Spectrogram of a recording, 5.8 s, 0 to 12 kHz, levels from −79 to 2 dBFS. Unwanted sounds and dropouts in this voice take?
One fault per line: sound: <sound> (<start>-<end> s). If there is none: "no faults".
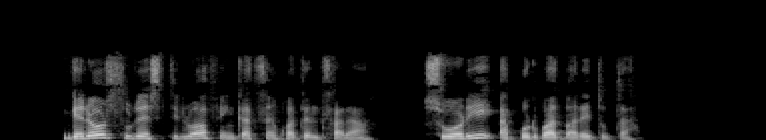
no faults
